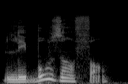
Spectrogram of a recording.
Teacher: even if you've got this X, well, phonetically it will be like Z, so like if it would be an S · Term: liaison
